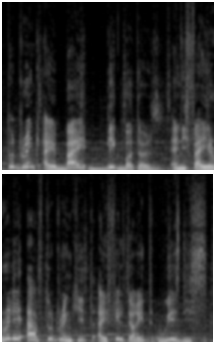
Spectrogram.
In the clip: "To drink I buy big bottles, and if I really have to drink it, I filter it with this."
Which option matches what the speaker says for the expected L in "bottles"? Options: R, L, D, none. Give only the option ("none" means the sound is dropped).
L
